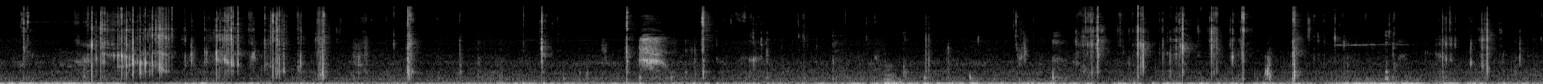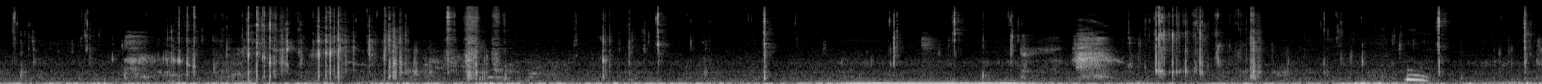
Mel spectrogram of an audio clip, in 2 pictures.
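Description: Close-miked eating of spicy braised shell-on seafood: bites and crunches through shell in clusters, with chewing and wet mouth sounds in between. A low steady hum runs underneath.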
